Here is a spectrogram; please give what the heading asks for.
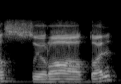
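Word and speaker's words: الصراط: The first Sad, you put a bit, you pronounce with a round mouth. Ihdina as-si, not ihdina as-si. Ihdina as-sirata al-mustaqim. Then the second Seen, you show your teeth because you can see the teeth of the Seen.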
